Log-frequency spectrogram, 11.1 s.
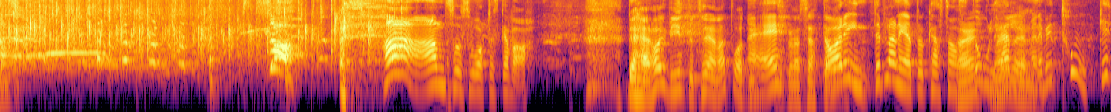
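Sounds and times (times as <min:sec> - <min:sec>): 
voices shouting and cheering: 0:00.0 - 0:03.3
crowd applauding: 0:00.0 - 0:04.0
speech: 0:04.4 - 0:11.1.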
